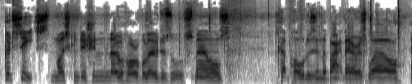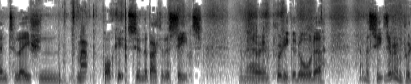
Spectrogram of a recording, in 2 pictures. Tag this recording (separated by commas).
Speech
